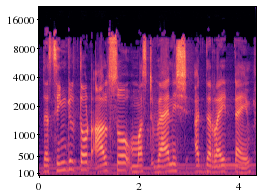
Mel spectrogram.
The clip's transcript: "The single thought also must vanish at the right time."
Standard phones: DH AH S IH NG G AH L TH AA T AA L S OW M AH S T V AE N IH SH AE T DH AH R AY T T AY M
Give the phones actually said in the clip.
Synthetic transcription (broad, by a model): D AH S IH NG G AH L T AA T AA L S OW M AH S T V AE N IH SH AE T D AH R AY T T AY M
